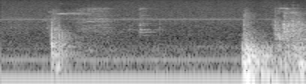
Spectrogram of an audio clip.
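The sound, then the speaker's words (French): Knocking on a bedroom door: two sharp, hollow knocks land more than a second apart, with a faint tap between them, over a quiet steady hum. “Elle va frapper à la chambre de Charles-André”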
